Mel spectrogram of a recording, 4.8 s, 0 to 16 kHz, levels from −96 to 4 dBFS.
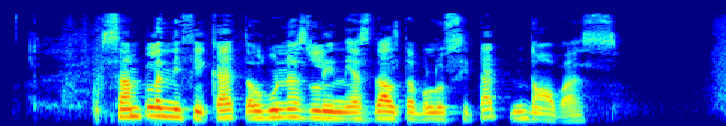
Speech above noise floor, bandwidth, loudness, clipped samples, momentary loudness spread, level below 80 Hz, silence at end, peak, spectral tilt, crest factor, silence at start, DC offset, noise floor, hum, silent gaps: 64 dB; 11.5 kHz; -23 LUFS; under 0.1%; 14 LU; -78 dBFS; 0.95 s; -4 dBFS; -6 dB/octave; 20 dB; 0.6 s; under 0.1%; -86 dBFS; none; none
